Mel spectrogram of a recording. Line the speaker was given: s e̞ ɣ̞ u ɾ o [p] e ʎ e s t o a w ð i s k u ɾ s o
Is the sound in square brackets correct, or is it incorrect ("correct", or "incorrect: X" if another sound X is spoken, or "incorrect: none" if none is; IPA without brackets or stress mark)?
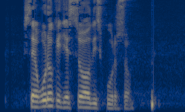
incorrect: k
